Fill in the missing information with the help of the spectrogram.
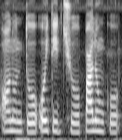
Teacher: এই যুক্ত ব্যঞ্জনের সাথে যে অ আছে সেটি সবসময়ই সংবৃত হবে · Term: সংবৃত উচ্চারণ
